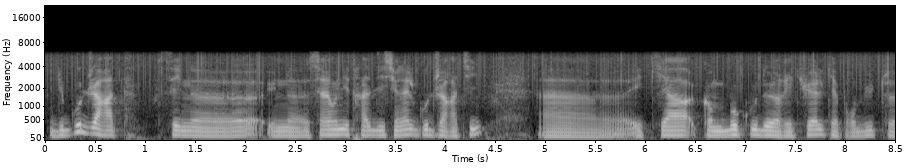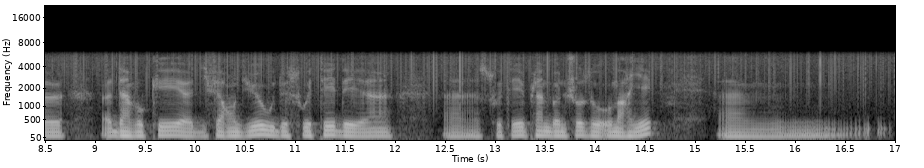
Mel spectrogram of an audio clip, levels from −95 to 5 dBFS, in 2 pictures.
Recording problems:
high frequencies cut off; noticeable; nothing above 5.5 kHz
crackle, like an old record; noticeable; 15 dB below the speech
hiss; faint; throughout; 20 dB below the speech

